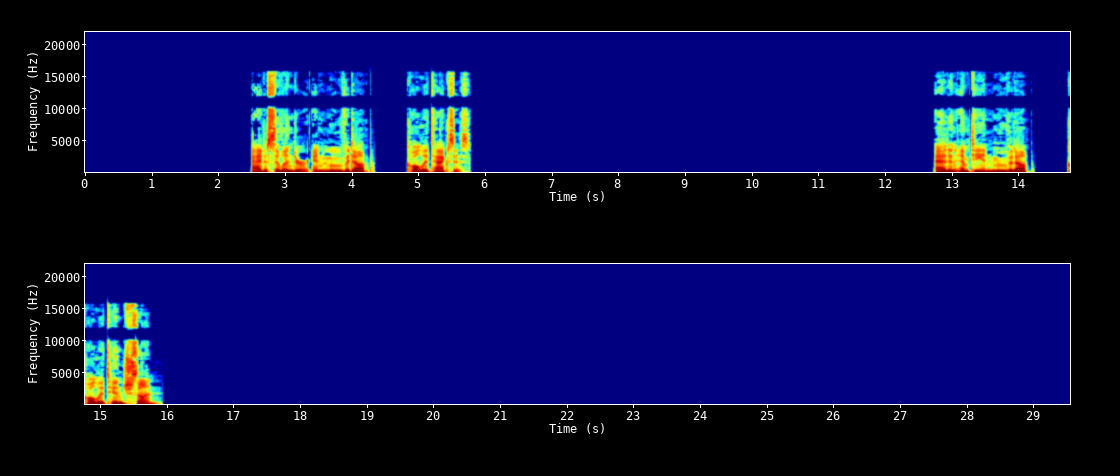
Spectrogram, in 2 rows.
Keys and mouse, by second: 2.5 shift+a, 5.8 s, 7.2 g, 8.8 click, 14.0 shift+a, 18.7 s, 20.5 g, 22.9 middle click, 23.3 click, 24.7-26.5 middle drag.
